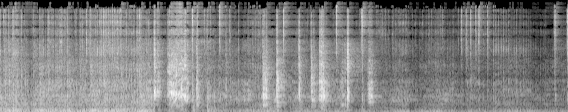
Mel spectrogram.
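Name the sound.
Beyblade tops Achilles and Fafnir launched and clashing in stadium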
